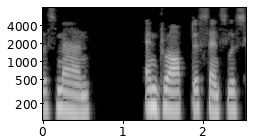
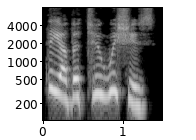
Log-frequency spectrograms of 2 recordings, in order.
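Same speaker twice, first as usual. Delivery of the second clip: usual speaking voice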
